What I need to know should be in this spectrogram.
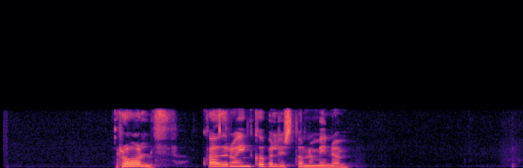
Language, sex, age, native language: Icelandic, female, 60-69, Icelandic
